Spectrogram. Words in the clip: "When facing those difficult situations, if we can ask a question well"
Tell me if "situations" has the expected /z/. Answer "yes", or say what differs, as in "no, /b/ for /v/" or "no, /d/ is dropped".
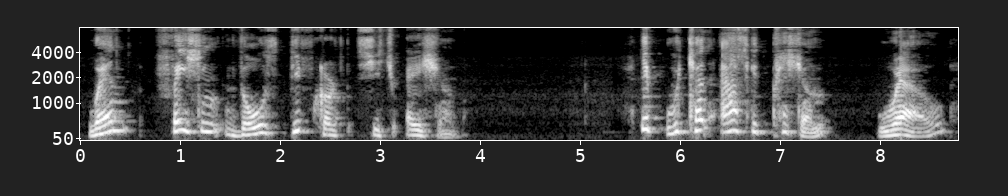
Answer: no, /z/ is dropped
